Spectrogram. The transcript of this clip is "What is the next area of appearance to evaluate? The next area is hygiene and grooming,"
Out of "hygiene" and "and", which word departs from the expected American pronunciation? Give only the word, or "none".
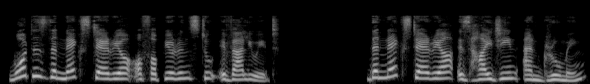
none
